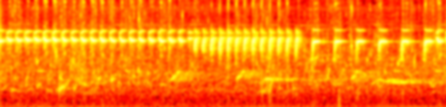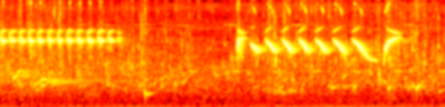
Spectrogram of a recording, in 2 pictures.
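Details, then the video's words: Masteran song of an oriental white-eye that is said to set other white-eyes answering: fast high trills broken by spaced chips, a short near-silent gap, then a burst of quick down-slurred notes. "Sekali Lawan denger,Pasti Burung Pleci lain Auto nyaut// 💯%Masteran"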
